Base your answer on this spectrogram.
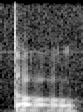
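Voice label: "dou" Mandarin Chinese, third tone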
